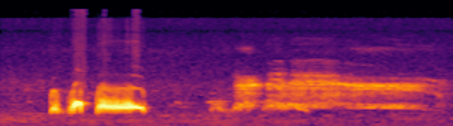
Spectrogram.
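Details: Spotted dove call used as a lure to prompt other doves to call. A single low coo of two quick notes and a drawn-out third note, followed by a faint, softer warbling sound.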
